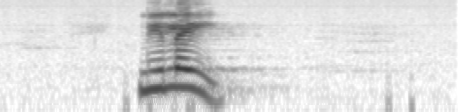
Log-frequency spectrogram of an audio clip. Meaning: 1. condition, state, situation, status 2. place, seat, location 3. door frame 4. pillar 5. usage, custom 6. family, tribe 7. standing, staying 8. firmness, fixedness, durability, permanence
- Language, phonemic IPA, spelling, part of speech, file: Tamil, /nɪlɐɪ̯/, நிலை, noun, Ta-நிலை.ogg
